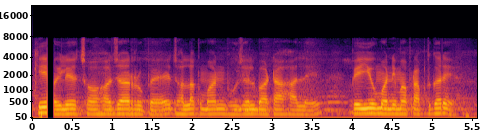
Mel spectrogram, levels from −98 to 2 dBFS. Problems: constant background noise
